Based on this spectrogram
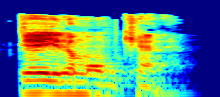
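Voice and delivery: regretful yet unbending refusal; a touch of regret, firmly; sorry but firm. A narrator's reading. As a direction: say no kindly but leave no opening. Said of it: "لحنش متاسف اما محکم بود".

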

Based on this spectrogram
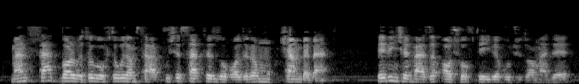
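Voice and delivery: ordinary delivery, nothing marked

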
